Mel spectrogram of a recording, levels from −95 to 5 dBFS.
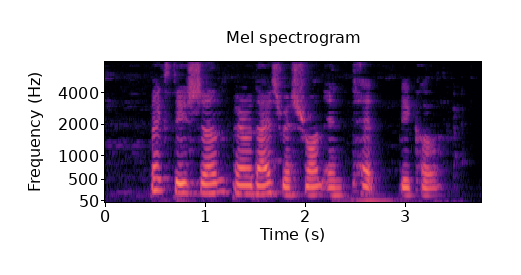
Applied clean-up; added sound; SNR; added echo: classical method WPE with log-MMSE.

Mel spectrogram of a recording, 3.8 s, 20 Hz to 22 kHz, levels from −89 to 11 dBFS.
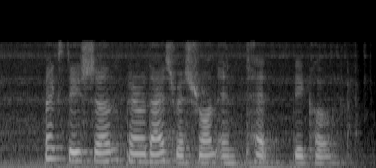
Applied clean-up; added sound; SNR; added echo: none; Idling; 14 dB; reverberation time 2.4 s.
